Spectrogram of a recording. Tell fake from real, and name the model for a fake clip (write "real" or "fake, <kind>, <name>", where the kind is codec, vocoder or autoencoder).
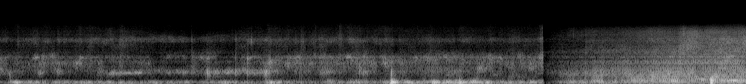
fake, codec, ZipCodec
